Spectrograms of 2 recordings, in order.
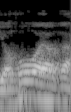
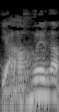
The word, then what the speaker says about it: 야훼: 그런데 모음이 이게 어떤 모음을 썼는지 기록이 안 돼 있었기 때문에 그것을 여호와라고 읽었다가 이제 학문이 발달하기 시작하면서 이게 여호와가 아니라 야훼가 맞는 발음이다. 이렇게.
